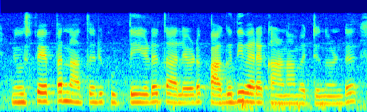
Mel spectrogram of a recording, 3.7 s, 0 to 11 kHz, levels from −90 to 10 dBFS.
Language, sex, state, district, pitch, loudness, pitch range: Malayalam, female, Kerala, Kollam, 200 Hz, -17 LUFS, 190-210 Hz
